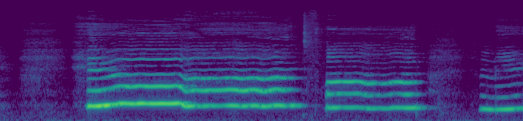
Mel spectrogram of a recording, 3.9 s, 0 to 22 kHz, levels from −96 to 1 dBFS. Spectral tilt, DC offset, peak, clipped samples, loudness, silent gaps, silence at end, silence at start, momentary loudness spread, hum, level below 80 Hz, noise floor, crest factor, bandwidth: -2.5 dB/octave; under 0.1%; -18 dBFS; under 0.1%; -32 LUFS; none; 0 s; 0.65 s; 12 LU; none; -78 dBFS; -69 dBFS; 16 dB; 10 kHz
